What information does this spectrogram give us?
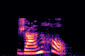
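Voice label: "然后", Mandarin Chinese; hsk; chinese-flashcards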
